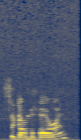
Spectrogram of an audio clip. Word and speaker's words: Sagamihara: Back in September of 2019, I was staying in the town of I'm going to butcher this Sag, Sag Sagamihara, Sagamihara. Could be worse. – In the Kanagawa prefecture. – Hmm. Could be worse the way that you described that. I think that was a pretty good pronunciation.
